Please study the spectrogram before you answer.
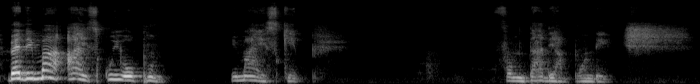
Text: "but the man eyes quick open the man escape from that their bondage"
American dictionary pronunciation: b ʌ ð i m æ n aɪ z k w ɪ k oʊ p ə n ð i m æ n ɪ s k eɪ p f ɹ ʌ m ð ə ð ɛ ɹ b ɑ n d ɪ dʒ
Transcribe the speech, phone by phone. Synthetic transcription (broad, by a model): b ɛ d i m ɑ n aɪ s k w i oʊ p ə n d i m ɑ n ɪ s k eɪ p f ɹ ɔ m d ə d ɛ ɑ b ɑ n d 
